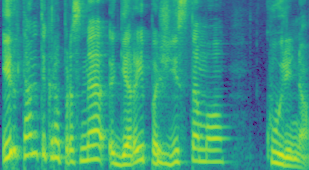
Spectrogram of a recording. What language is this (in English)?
Lithuanian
